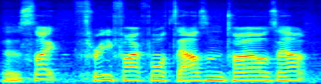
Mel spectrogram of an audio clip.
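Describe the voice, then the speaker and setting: A man chatting casually while streaming a game, rambling with many pauses and talking to his viewers. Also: high voice, fairly even intonation, gravelly, bright, forceful tone, a little hiss or hum. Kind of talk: casual live-stream chat.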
